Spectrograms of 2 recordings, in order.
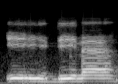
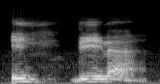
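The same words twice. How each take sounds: First: The h sound is weak and barely heard. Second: The h sound is pressed and clearly heard. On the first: The speaker calls it wrong. "haknya tadi itu hampir tidak terbaca. Kayak ihdina" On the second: The speaker calls it right. "harus ditekan haknya"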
